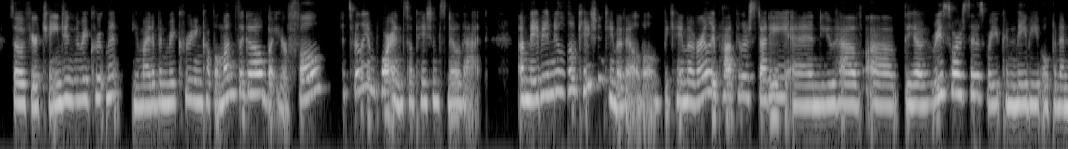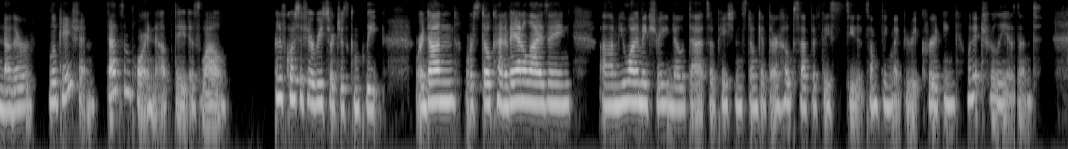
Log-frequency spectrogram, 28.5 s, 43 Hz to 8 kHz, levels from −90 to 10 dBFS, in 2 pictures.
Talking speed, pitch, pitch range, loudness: 210 wpm, 215 Hz, 200-245 Hz, -24 LUFS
